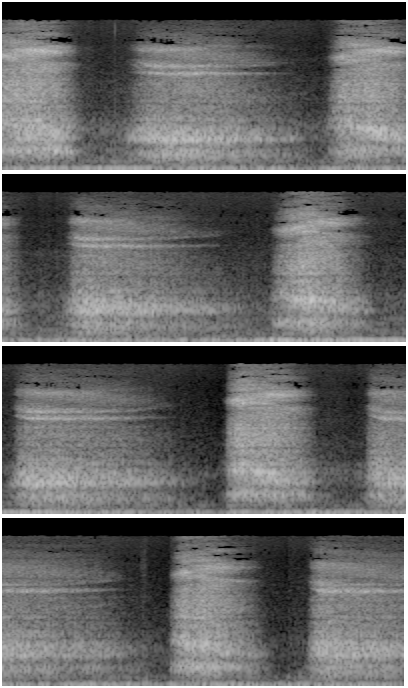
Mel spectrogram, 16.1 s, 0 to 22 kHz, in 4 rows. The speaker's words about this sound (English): We are almost done. Keep breathing. We take 10 more breaths. Here we go.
